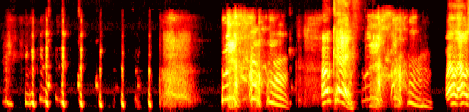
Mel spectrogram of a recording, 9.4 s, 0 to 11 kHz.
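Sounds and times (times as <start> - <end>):
harsh coughing: 0.6 - 2.1, 4.4 - 5.8, 7.3 - 8.4
raspy exhale: 3.2 - 4.0
speech: 5.5 - 9.3.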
